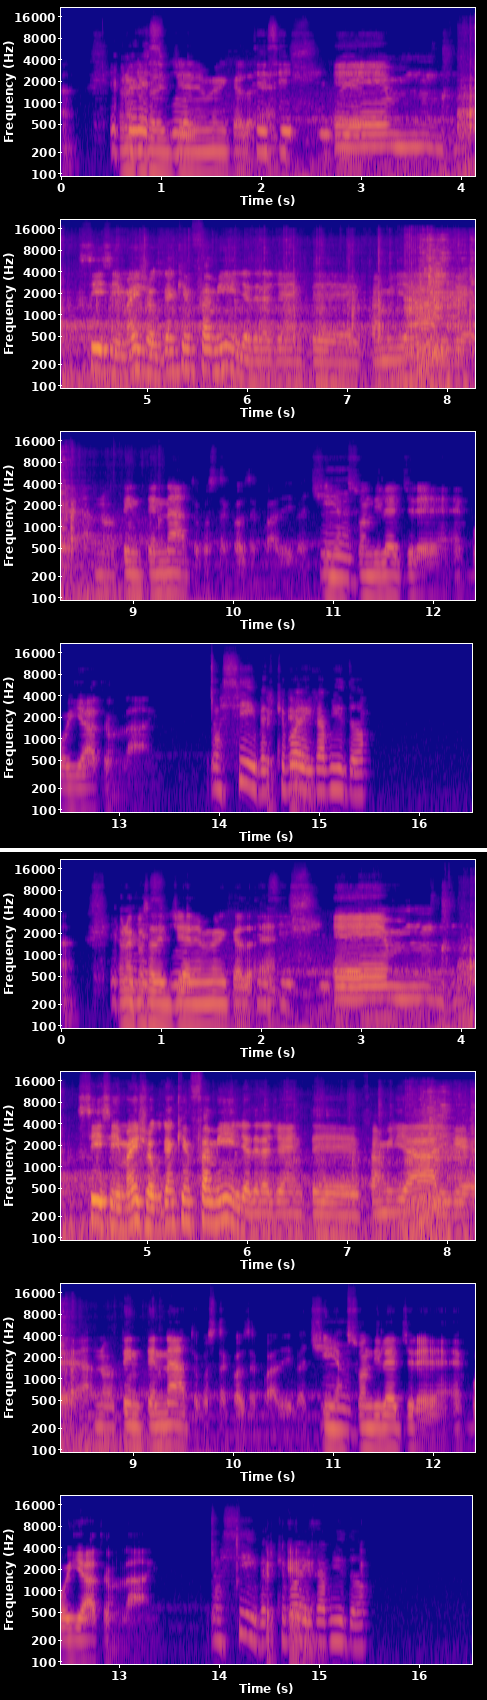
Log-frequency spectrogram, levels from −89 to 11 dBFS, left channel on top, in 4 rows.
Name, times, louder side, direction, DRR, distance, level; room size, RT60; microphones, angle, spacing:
voice 1, 0.0-13.3 14.7-14.9, right 5 dB, 65° right, 0.5 m, -31 dB
voice 2, 0.7-1.4 2.0-2.3 2.6-3.1 10.9-11.2 13.9-15.4, left 6 dB, 35° left, 0.3 m, -37 dB
sound 1, 1.5-13.3, right 1 dB, 45° right, 0.9 m, -49 dB
sound 2, 4.0-9.3, left 3 dB, 60° left, 0.8 m, -36 dB
2.1 x 2.0 x 3.2 m
head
